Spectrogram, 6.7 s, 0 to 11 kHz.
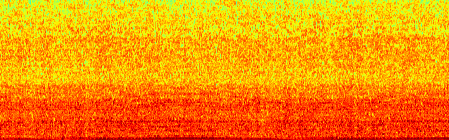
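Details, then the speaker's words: Willys F-134 F-head four-cylinder, fresh rebuild (NOS tappets and timing gears, new pistons, bearings, valves) on engine stand, first start-up; steady even idle under loud cooling-fan hiss, fires cleanly; normal idle. "okay guys fired right up I took a second to set the timing 5° before top deed Center"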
